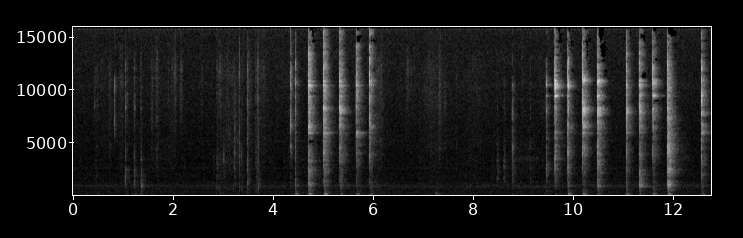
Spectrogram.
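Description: A hammer tapping the trigger-group retaining pins back into a Remington 870 pump shotgun's receiver, metal on metal. There is a run of about six light taps a little over four seconds in, then a longer run of about ten in the second half, with a few faint handling clicks before them.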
